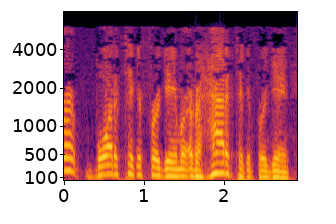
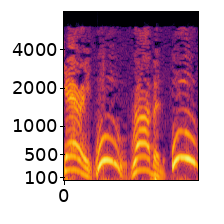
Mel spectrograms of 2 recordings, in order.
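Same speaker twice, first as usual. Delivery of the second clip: high yelled name followed by a woo. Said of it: "It's like".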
